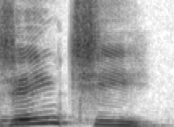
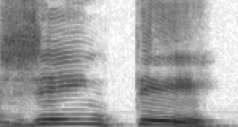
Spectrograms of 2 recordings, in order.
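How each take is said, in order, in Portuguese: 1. A palavra gente é dita com som do português brasileiro. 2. A palavra gente é dita com som de estilo italiano. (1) "é gente" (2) "não é gente"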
